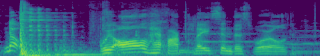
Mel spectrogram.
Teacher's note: po answers his dad in a relatively perfunctory Way by using a level tone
